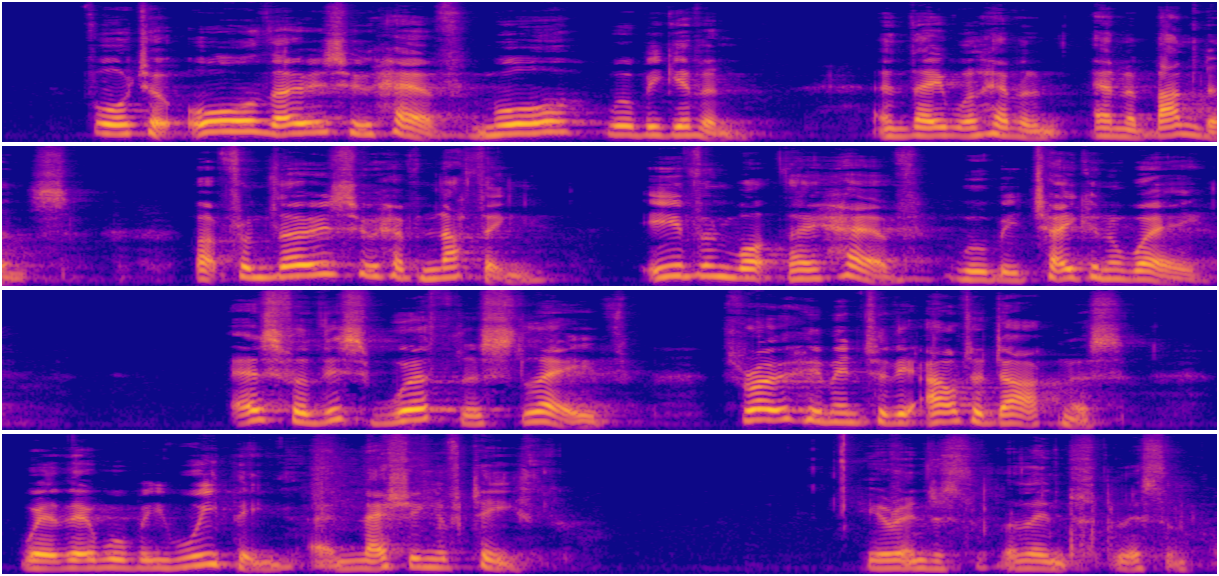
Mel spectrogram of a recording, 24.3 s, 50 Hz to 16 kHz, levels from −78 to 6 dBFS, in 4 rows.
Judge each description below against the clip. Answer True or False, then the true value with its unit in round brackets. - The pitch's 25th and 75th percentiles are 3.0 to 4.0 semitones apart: False (5.2 semitones)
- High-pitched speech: True (205 Hz)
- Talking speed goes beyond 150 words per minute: False (135 wpm)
